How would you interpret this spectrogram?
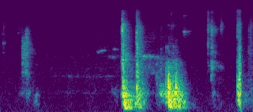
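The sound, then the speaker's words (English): A puppy bumps against a door: a cluster of rattling thuds in the middle, followed by a couple of sharper knocks, with no talking. “Sorry, I had to get him before he just had kept hitting the door.”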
